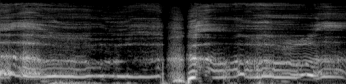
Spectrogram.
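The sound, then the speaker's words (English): A human voice imitates a mix of coughing and wheezing with a drawn-out, strained groaning tone broken midway by a sharp, breathy gasp, then continuing in a rough, wavering moan. “You hear what sounds like a mix of like coughing and wheezing.”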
